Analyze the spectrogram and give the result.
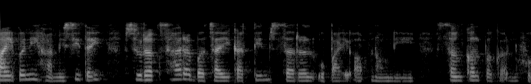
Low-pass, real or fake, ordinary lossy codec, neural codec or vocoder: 7.2 kHz; fake; none; vocoder, 22.05 kHz, 80 mel bands, HiFi-GAN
